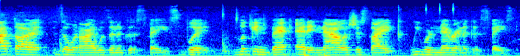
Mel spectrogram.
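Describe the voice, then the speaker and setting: A woman speaks at a moderate rate, her words carrying audible room echo and noticeable background noise. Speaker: vlogger. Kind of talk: casual chat.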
